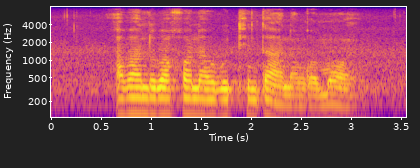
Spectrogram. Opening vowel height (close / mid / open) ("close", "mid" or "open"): open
